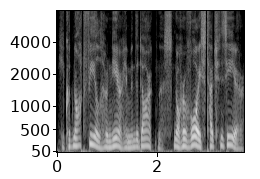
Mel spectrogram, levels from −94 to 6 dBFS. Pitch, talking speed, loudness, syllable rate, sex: 140 Hz, 255 wpm, -20 LUFS, 5.0 syllables/s, male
